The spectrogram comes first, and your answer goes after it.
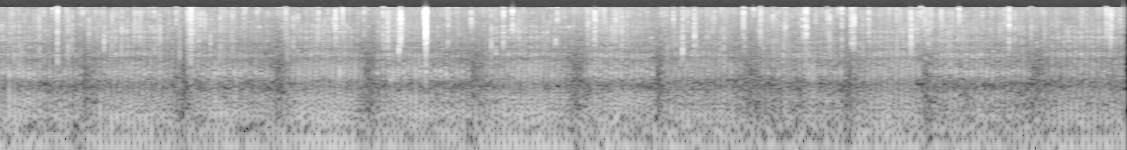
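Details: Cat purring in a steady low vibration that rises and falls with each inhale and exhale, over continual crackling of a cozy fireplace.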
